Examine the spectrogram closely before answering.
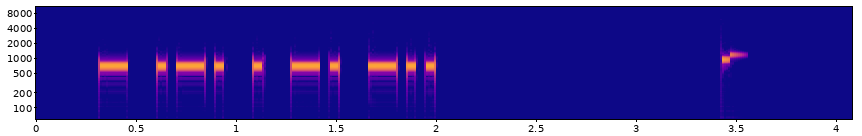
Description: Morse code, heard as a keyed tone, about 25 wpm, 700 Hz. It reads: TREND
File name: 5 Letter Words - First 3 Letters Given - 25wpm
